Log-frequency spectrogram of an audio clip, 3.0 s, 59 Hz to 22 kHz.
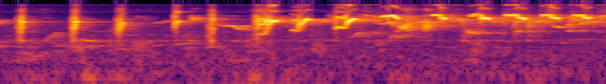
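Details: Olive-backed sunbird, called kolibri ninja, recorded on a vivo Y21 phone for training songbirds: several spaced sharp chips, then an accelerating high, rattling twitter of quick warbled notes.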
